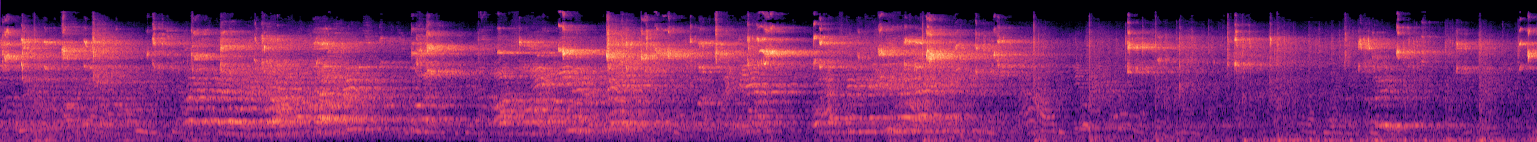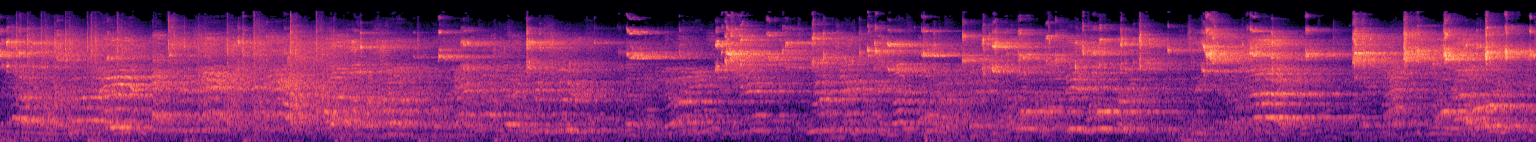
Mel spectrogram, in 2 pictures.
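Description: Basketball game sound in a large gym: a ball dribbled on the hardwood court, with players and coaches calling out in the hall.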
